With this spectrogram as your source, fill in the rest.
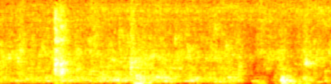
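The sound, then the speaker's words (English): Water runs from a tap as someone washes their hands, a steady rushing stream broken by a few brief splashes. “Okay, I need a coffee. I can't believe I was there. Let me wash my hands first.”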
